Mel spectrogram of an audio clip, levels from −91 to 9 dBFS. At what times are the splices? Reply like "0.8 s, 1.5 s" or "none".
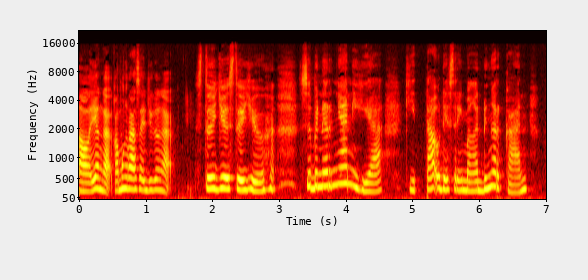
4.8 s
